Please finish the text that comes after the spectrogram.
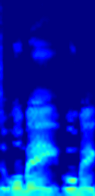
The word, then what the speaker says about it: Ume: It's Ume green color.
